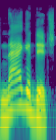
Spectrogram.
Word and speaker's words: Nacogdoches: oh thank God I happen to ask I said how do you pronounce this city is this Nacogdoches how do you say this no man is Naga ditch 2-1 you know you're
